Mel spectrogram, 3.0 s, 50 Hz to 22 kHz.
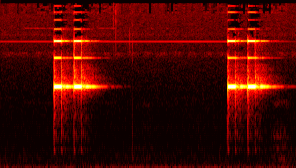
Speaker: so this beeper on this wheel is incredibly loud and i gotta believe you could hear it if you're going 50 miles per hour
